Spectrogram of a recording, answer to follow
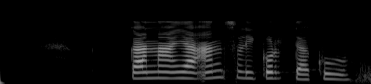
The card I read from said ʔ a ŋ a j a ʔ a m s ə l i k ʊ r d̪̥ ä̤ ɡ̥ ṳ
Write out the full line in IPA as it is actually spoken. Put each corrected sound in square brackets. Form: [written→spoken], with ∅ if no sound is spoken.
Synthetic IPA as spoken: [ʔ→k] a [ŋ→n] a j a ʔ a [m→n] s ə l i k ʊ r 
